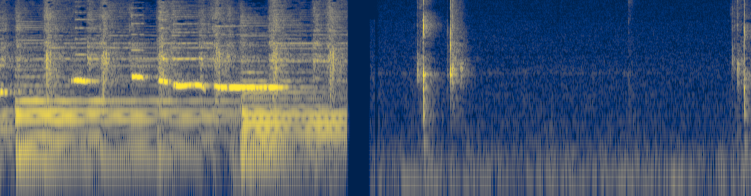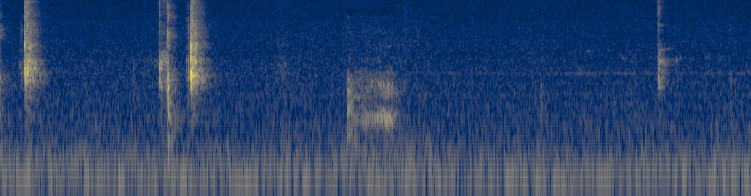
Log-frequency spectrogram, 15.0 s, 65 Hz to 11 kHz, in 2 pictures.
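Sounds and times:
faint low hum: 3.7s - 15.0s.

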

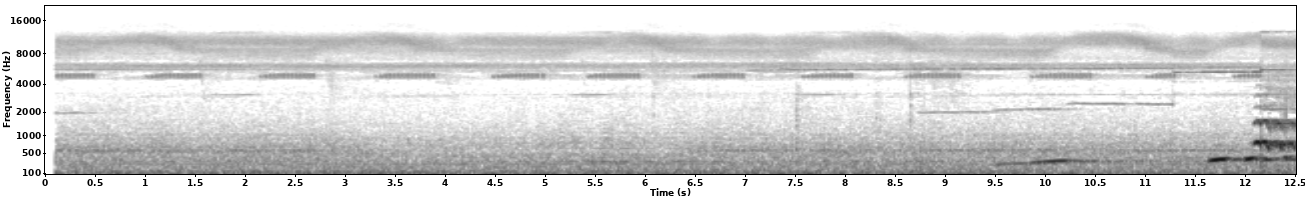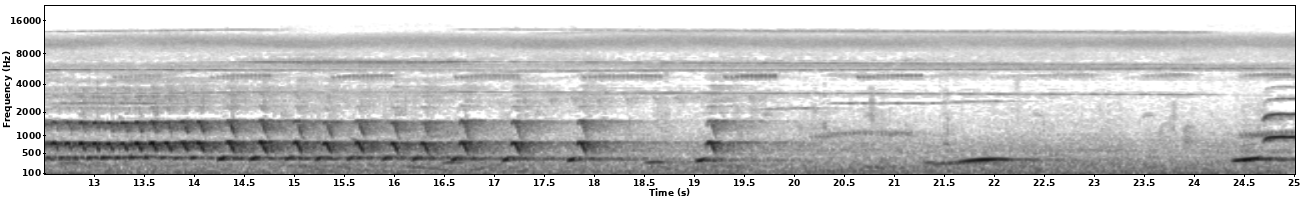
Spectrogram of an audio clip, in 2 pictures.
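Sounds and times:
insect chorus hiss: 0.1s - 25.0s
pulsing insect call: 0.1s - 25.0s
siamang hooting: 11.6s - 25.0s.

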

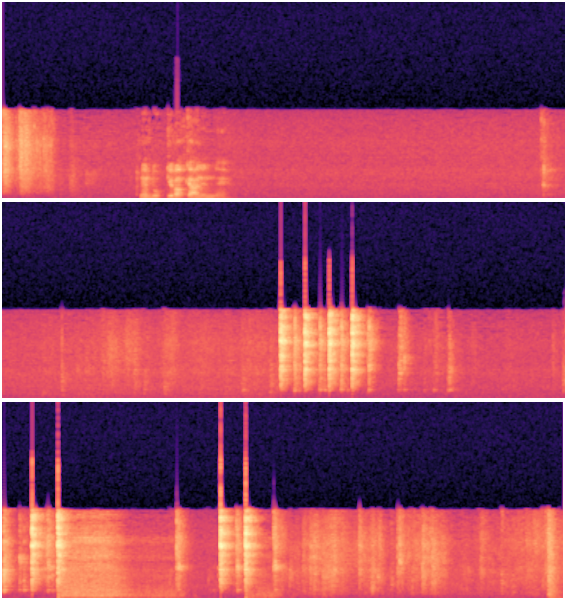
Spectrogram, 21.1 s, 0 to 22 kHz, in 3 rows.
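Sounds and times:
gas torch igniter clicking: 14.1s - 17.7s
hiss of torch flame: 14.7s - 18.0s.

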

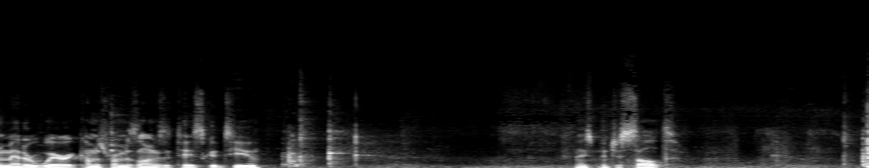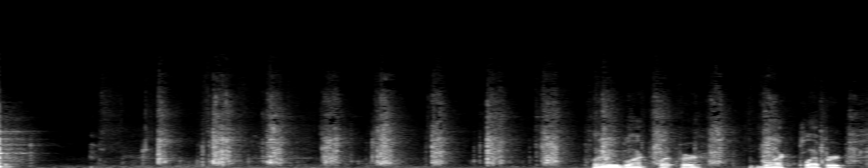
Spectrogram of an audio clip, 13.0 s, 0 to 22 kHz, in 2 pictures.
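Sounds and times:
pepper mill grinding: 7.6s - 13.0s.

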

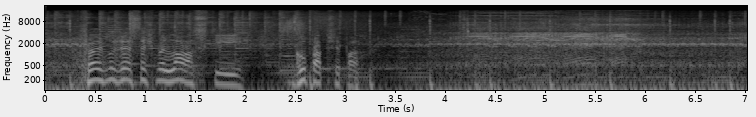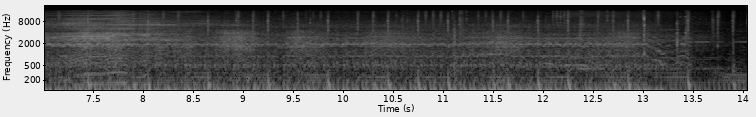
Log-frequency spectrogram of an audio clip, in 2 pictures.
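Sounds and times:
motorcycle engine idling: 0.0s - 14.0s.

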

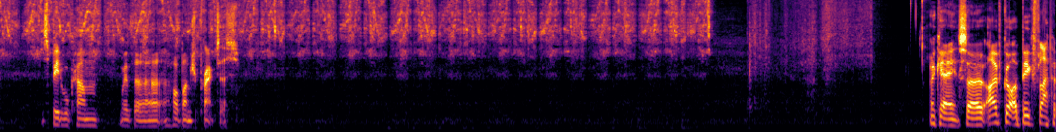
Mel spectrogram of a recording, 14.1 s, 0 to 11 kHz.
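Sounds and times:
knife rasping on sharpening plate: 0.0s - 9.6s.

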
